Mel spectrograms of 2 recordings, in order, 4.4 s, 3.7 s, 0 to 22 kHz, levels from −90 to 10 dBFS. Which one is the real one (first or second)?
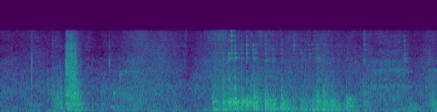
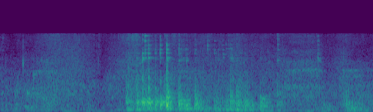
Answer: second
